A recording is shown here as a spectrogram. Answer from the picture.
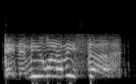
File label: enemy detected, mood high, speech; War Thunder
